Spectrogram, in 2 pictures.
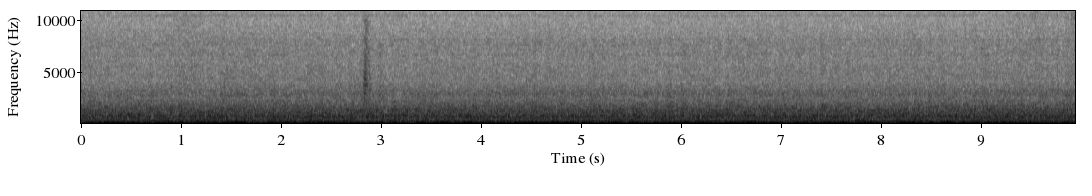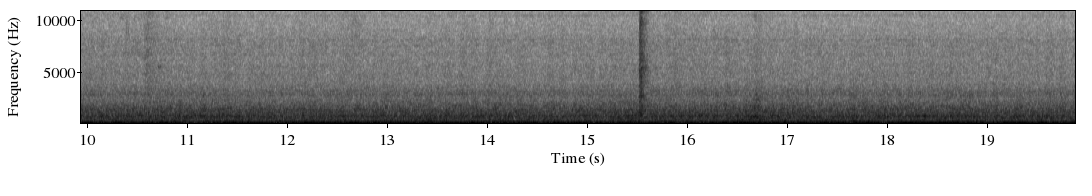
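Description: Steady running noise inside the passenger cabin of a Kintetsu 22000 series (ACE) limited-express electric train: an even low hum over rumble and hiss, with a couple of faint clicks.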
